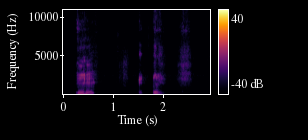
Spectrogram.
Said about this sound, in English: Trying not to cough at you.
